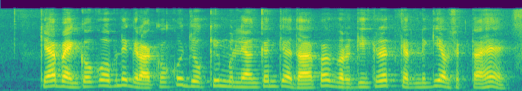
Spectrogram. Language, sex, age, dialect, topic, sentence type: Hindi, female, 36-40, Hindustani Malvi Khadi Boli, banking, question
